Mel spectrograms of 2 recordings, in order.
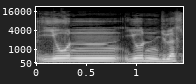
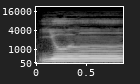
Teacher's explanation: Bunyi nun sukunnya kita baca samar. Jangan dibaca yun jelas begitu, jangan, tapi disamarkan. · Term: ikhfa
